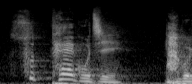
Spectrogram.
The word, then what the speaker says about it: 수태고지: 이것은 수태고지라고 읽습니다.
